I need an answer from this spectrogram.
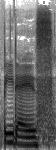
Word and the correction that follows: bidet: Is that how you say it? – I don't know. – Bidet.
